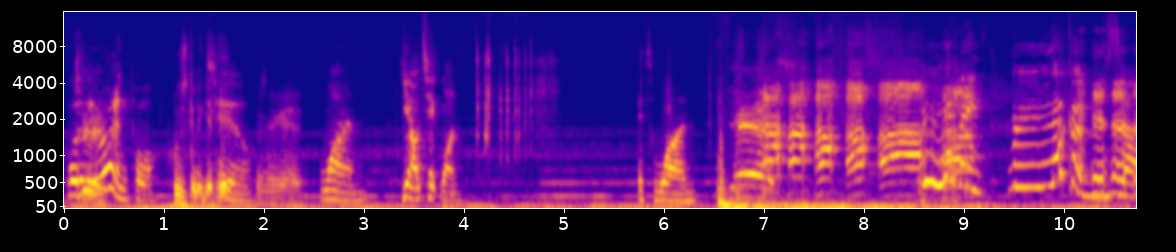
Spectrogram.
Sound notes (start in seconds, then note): 4.0 dice clinks; 6.9 laughs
